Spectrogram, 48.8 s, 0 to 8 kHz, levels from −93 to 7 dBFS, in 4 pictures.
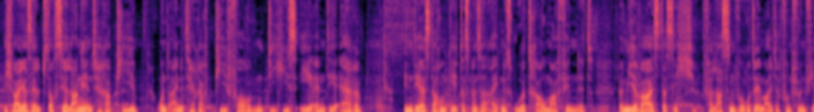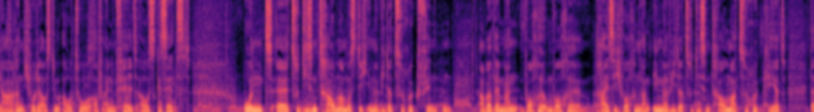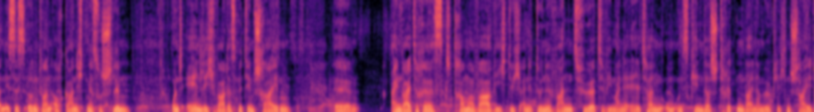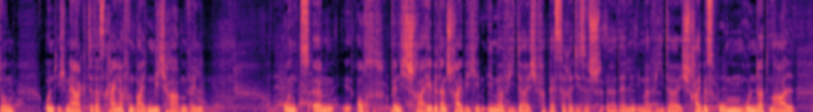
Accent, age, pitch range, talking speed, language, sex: German, 40-59, 95-105 Hz, 180 wpm, German, male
